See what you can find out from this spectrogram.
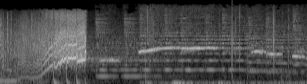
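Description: A loud upward-sliding whistle, then a string of short steady whistled notes at varying pitches, clear with no talking.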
